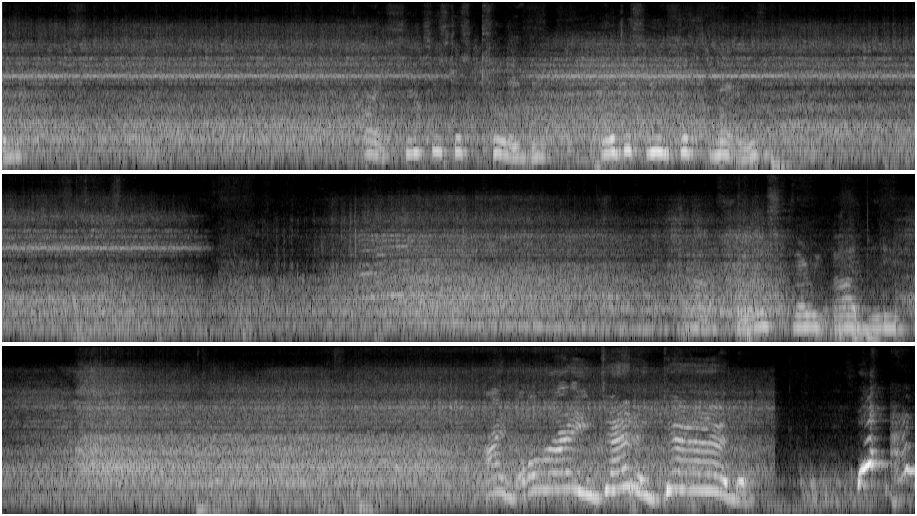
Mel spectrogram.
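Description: Electronic game sound effects hum and blast from a small speaker.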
